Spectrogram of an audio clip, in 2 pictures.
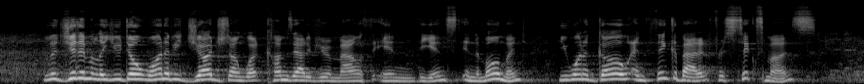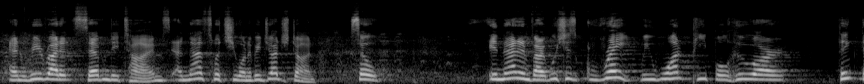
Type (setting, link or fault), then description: setting, live audience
